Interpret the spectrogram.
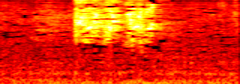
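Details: Lovebird giving a single short burst of harsh, raspy, high chattering, about half a second long with two or three pulses, against a quiet background.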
